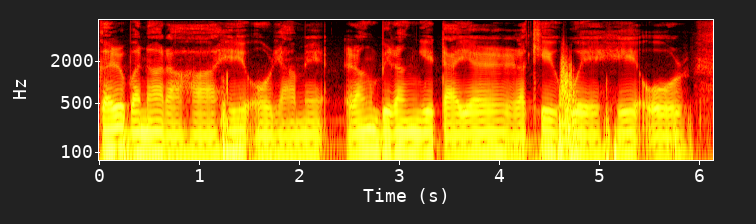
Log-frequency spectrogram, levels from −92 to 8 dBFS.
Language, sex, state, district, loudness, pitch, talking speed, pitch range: Hindi, male, Arunachal Pradesh, Papum Pare, -14 LUFS, 90 Hz, 135 wpm, 90-95 Hz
